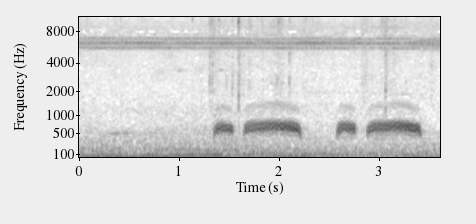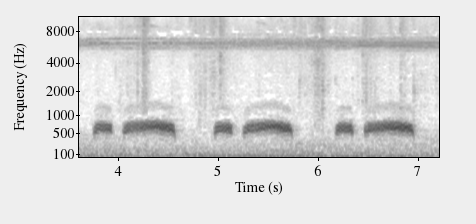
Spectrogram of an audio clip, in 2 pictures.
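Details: Spotted dove kept as a decoy bird, cooing in paired phrases: a short low coo followed by a longer, fuller coo, repeated about five times at a steady pace, with a faint constant high tone and low rumble behind.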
